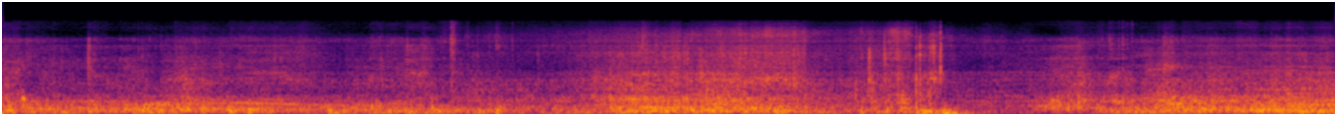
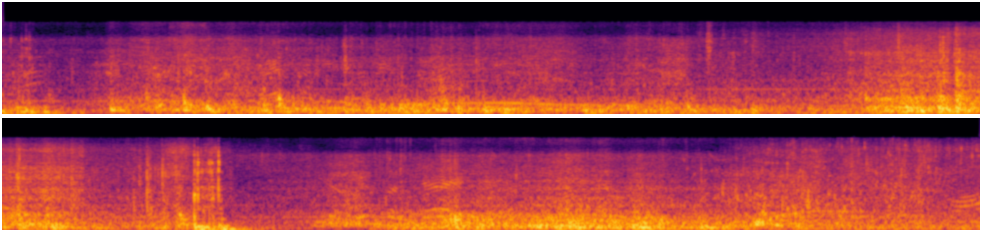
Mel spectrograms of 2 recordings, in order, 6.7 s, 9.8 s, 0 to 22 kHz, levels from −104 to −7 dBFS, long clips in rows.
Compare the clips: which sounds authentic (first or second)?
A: second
